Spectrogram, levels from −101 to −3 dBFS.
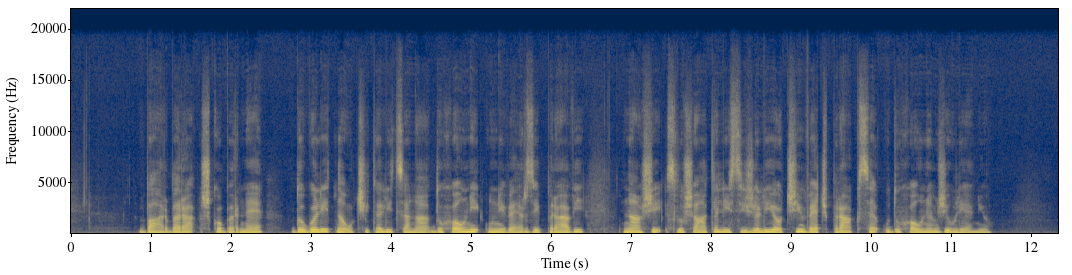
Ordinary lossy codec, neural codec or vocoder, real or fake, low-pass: none; codec, 44.1 kHz, 7.8 kbps, Pupu-Codec; fake; 19.8 kHz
